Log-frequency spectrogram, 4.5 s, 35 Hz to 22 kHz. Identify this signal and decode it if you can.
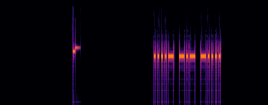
Morse code, heard as a keyed tone, about 38 wpm, 700 Hz. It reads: 4K6
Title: Callsign Prefixes for Top 100 DXCC - 40wpm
